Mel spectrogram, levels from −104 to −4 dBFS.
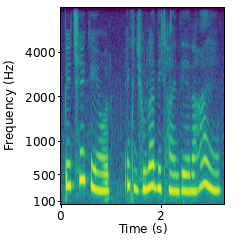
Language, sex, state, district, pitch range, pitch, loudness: Hindi, female, Jharkhand, Garhwa, 255-330 Hz, 285 Hz, -14 LUFS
